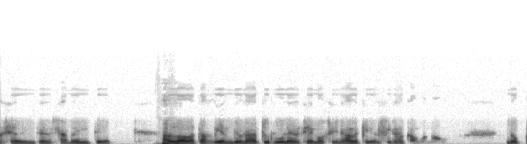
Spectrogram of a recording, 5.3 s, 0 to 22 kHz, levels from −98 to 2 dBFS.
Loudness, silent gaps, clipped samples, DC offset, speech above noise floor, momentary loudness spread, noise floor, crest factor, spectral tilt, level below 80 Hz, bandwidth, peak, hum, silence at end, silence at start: -24 LUFS; none; under 0.1%; under 0.1%; 28 dB; 15 LU; -51 dBFS; 20 dB; -9.5 dB/octave; -68 dBFS; 7.6 kHz; -4 dBFS; none; 0.1 s; 0 s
